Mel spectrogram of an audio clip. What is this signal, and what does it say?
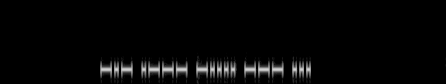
Morse code, heard as a keyed tone, about 36 wpm, 700 Hz. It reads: KJ6OS
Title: USA Call Signs - 5 Characters - 4x Character Spacing - 35wpm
